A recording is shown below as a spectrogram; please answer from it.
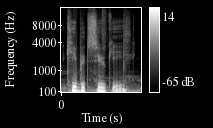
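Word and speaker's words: Kibutsuji: It ends because Tamayo tricks Susumaru into saying Kibutsuki's name.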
